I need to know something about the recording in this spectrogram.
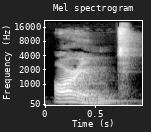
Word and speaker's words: aren't: eu tenho Aren né na verdade eu não leio o re né não é arent né e sim arent né Eu falo isso daqui né como se fosse um a arredondado né como se eu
